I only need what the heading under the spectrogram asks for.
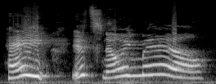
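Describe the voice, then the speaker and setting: A woman's voice: extremely high pitch, slow pace, voice pushed up. A woman voicing a cheerful, helpful little girl in a sweet, reassuring storybook manner. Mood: excited, reassuring. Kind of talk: children's storybook character voice.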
